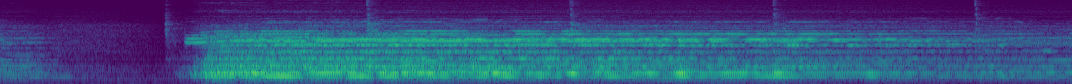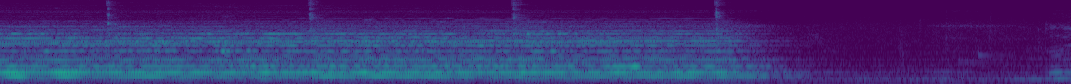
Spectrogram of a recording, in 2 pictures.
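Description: A group of brass students buzzing on their mouthpieces alone, holding several pitches together as a sustained chord that starts about a second in, loud at first and softer from about halfway, then cutting off near the end. A metronome ticks about once a second underneath.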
